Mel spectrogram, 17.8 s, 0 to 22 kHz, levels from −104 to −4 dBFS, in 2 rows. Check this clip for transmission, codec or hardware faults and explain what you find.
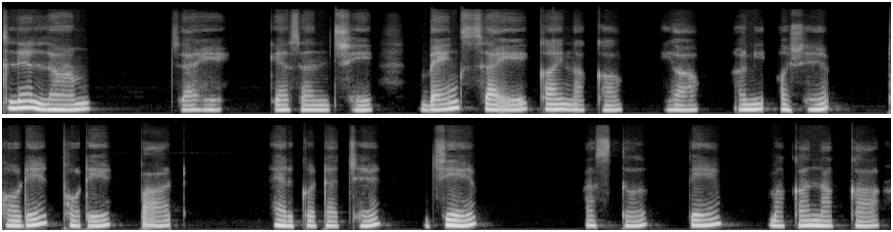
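Nothing wrong turns up anywhere in this speech recording.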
